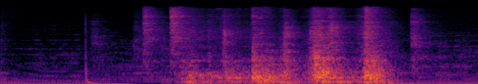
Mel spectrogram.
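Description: Background music under a second or so of rustling and rattling handling noise about halfway through, as parts of an electrical panel are handled.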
